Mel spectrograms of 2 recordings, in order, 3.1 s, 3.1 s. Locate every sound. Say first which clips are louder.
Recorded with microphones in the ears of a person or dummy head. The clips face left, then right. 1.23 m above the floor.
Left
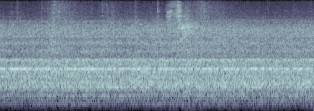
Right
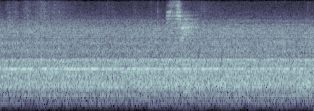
1.7 s whispering: even; 10° right (ahead or behind), 1.1 m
